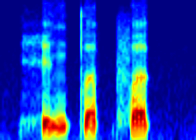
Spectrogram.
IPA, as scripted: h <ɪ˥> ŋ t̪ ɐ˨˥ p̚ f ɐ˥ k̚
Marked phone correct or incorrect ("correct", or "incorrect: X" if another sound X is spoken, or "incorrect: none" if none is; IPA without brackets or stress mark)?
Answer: incorrect: ɪ˨˩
